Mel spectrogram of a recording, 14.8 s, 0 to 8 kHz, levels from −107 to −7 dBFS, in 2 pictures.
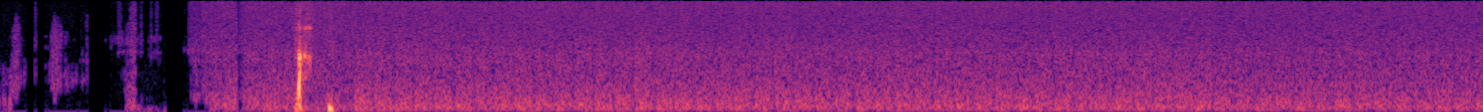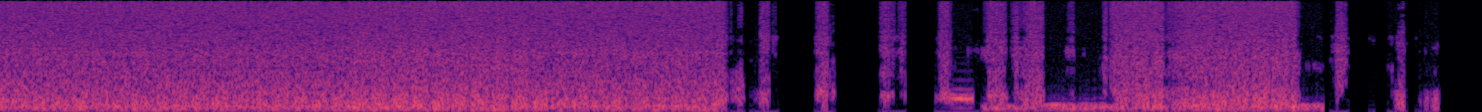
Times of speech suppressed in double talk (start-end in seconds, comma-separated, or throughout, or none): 0.00-1.22, 11.04-12.99, 13.24-13.31, 13.91-14.83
